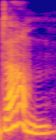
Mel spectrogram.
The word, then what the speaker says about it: dumb: preferable comfortable and vegetable bee must not be heard in doubt debt and dumb both leave it out in the words psychology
